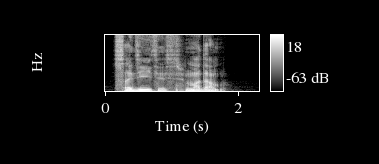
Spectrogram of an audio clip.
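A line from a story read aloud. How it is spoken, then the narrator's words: Grumbling mutter. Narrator (Russian): Вульф пробурчал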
